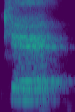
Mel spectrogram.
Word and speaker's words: quero: Quero, o U não é pronunciado. Quero.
